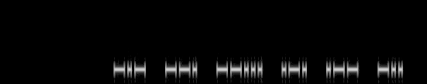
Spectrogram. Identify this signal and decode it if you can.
Morse code, heard as a keyed tone, about 34 wpm, spaced as for 25 wpm, 700 Hz. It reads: KG7RWD
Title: USA Call Signs - 6 Characters - 2x Character Spacing - 35wpm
